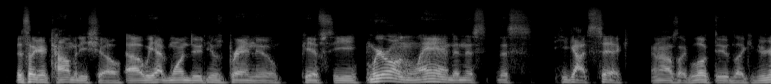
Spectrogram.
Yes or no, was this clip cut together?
yes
